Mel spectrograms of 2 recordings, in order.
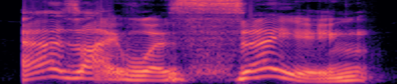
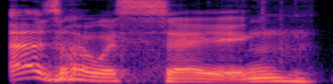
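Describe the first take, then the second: First: High, very slow, sing-song resumption; trial narrator voice. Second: Slow narrator at natural pitch, falling. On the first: Narrator resuming the tale after a cough, high drawn-out voice. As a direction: stretch it out grandly, pitched up. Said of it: "I need to give a separate voice for myself". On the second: Narrator resuming the tale for the player, slow narrator voice. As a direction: settle slowly into the narrator's voice. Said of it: "If it's a narrator, I need to give a separate voice". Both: Shown as a demonstration.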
